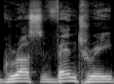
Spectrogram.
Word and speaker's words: Gros Ventre: I stayed at the Grosvent campground, which is it's written Gros Ventre, but it's pronounced Grosvent.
